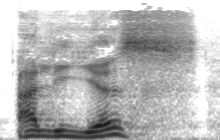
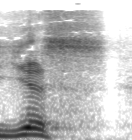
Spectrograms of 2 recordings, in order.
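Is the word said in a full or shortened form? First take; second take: full; shortened. First: The word is said in full, with every syllable. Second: The word is cut down to one short syllable. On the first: Everyone can understand this form. The speaker calls it right. "il vaut mieux prononcer les mots de façon pleine" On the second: Speakers of the full form may not understand it. The speaker calls it wrong. "celui qui dit Yes"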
